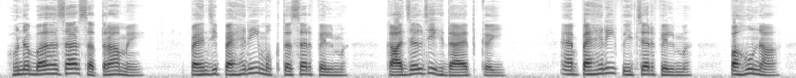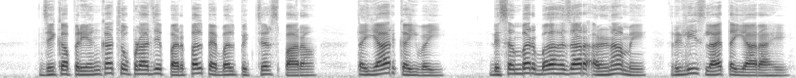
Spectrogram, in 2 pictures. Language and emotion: Sindhi, neutral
